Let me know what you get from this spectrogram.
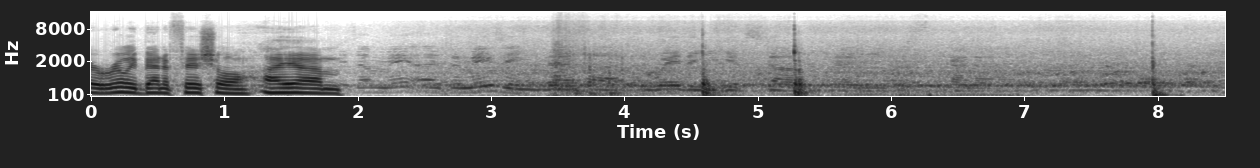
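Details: Angry honey bee colony, long established inside a house wall, buzzing after dark on day one of a March 6 cutout rescue; a man speaks briefly at the start, then a steady, droning hum holds one low pitch with a few sharp knocks.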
